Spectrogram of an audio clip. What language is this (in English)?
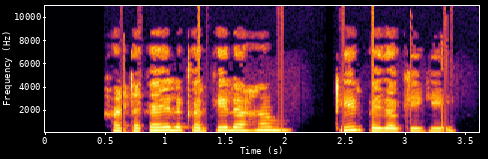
Pashto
